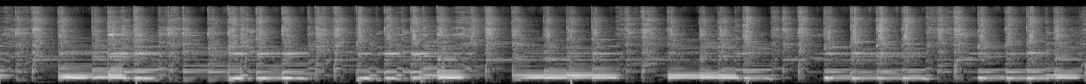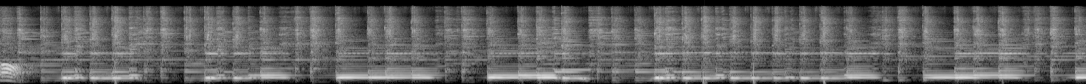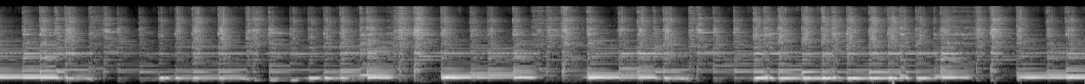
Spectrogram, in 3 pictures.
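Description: Berimbau played with a caxixi shaker. The stick strikes the steel wire in a steady repeating rhythm, switching between notes, while the stone is held touching the wire for the stone-effect variation. A brief sliding pitch comes about eleven seconds in.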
